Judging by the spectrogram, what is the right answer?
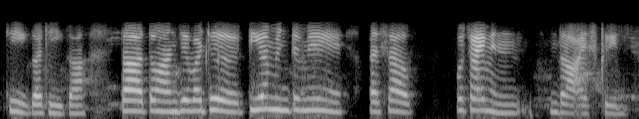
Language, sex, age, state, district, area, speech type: Sindhi, female, 18-30, Delhi, South Delhi, urban, conversation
